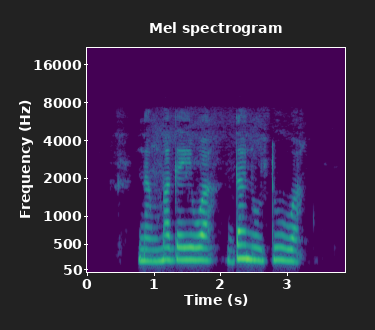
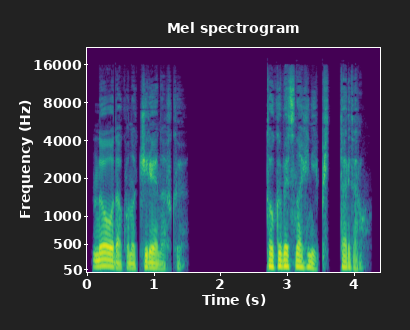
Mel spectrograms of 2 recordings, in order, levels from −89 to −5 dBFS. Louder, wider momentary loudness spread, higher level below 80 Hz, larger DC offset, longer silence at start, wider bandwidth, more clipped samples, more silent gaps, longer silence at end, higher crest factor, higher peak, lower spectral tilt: second, -33 LUFS vs -16 LUFS; second, 11 LU vs 17 LU; second, -82 dBFS vs -38 dBFS; neither; first, 0.75 s vs 0.1 s; second, 7.6 kHz vs 15.5 kHz; neither; second, none vs 1.54-2.69 s, 3.64-3.80 s; first, 0.65 s vs 0.25 s; about the same, 18 dB vs 16 dB; second, -16 dBFS vs 0 dBFS; about the same, -6 dB/octave vs -6.5 dB/octave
